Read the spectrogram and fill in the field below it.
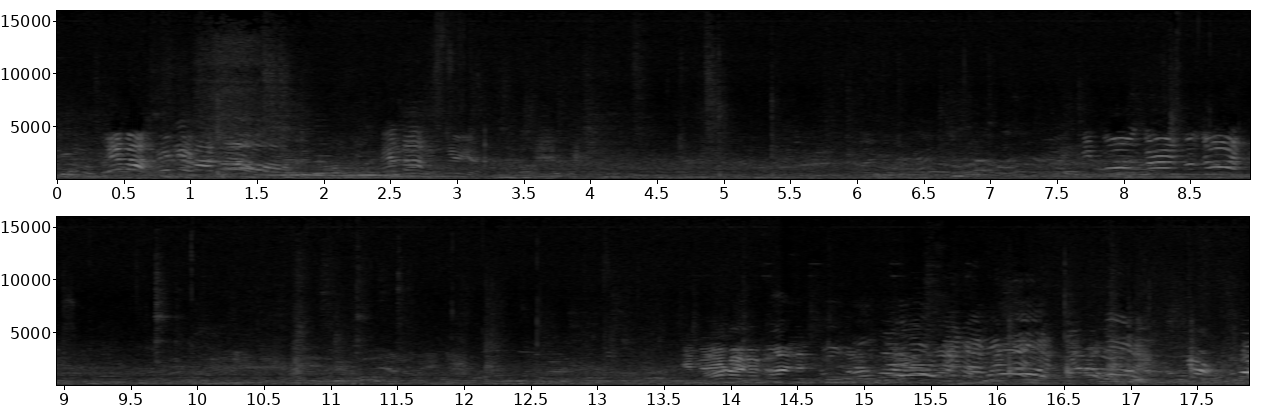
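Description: Young women shout and call out to each other across an open field, some way off.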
